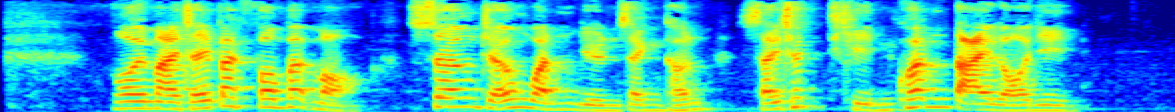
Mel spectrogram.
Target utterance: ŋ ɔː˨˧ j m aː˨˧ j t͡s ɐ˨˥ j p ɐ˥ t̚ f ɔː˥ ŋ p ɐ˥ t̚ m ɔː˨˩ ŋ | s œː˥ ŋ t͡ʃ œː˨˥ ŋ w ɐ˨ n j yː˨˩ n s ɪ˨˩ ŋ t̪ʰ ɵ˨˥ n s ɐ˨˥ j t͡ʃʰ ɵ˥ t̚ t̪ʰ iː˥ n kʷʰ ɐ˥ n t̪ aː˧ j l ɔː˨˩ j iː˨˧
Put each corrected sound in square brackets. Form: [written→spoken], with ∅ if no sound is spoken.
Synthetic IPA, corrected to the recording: ŋ ɔː˨˧ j m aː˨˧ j t͡s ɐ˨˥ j p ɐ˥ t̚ f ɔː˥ ŋ p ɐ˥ t̚ m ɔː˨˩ ŋ | s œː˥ ŋ t͡ʃ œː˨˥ ŋ w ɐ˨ n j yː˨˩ n s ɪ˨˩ ŋ t̪ʰ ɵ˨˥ n s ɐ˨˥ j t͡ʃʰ ɵ˥ t̚ t̪ʰ [iː˥→iː˨˩] n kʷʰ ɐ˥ n t̪ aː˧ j l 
